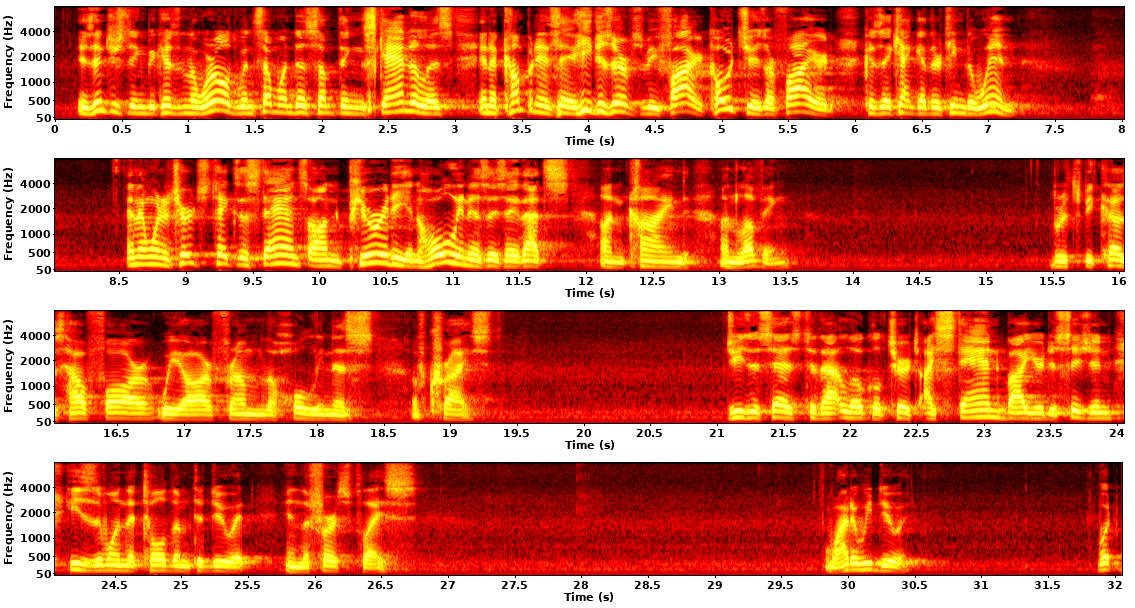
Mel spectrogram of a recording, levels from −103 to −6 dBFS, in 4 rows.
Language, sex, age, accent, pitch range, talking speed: English, male, 40-59, American, 135-175 Hz, 170 wpm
